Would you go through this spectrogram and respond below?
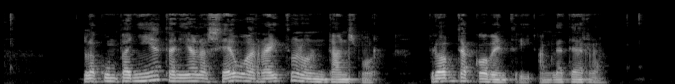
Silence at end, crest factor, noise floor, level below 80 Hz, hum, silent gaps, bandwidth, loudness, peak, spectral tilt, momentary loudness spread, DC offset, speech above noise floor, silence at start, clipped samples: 0.7 s; 18 dB; -68 dBFS; -54 dBFS; none; none; 11.5 kHz; -22 LUFS; -4 dBFS; -5.5 dB/octave; 10 LU; under 0.1%; 46 dB; 0.1 s; under 0.1%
